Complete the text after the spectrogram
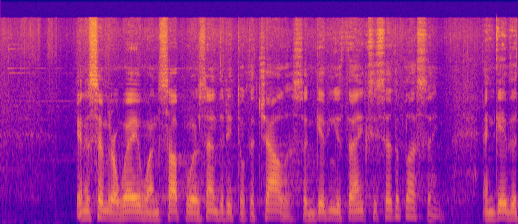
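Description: An elderly man speaks steadily through a microphone.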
